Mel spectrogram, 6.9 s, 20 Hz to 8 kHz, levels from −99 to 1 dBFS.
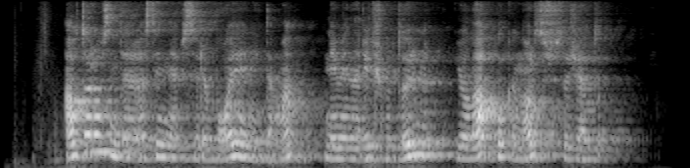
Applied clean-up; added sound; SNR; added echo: neural separator model SepFormer DNS4.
